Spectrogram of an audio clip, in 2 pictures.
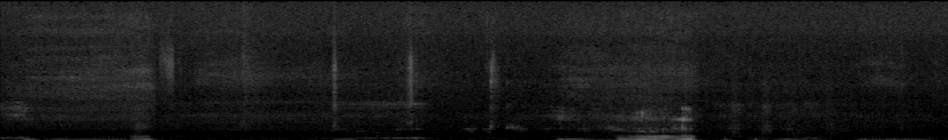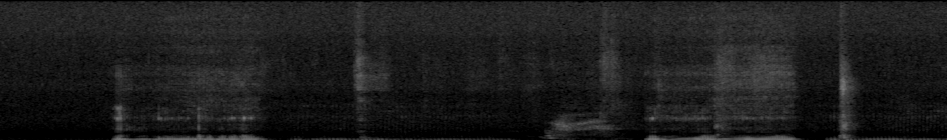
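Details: Baby raptor at rest snoring: low, raspy snoring bursts with quiet gaps between them.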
